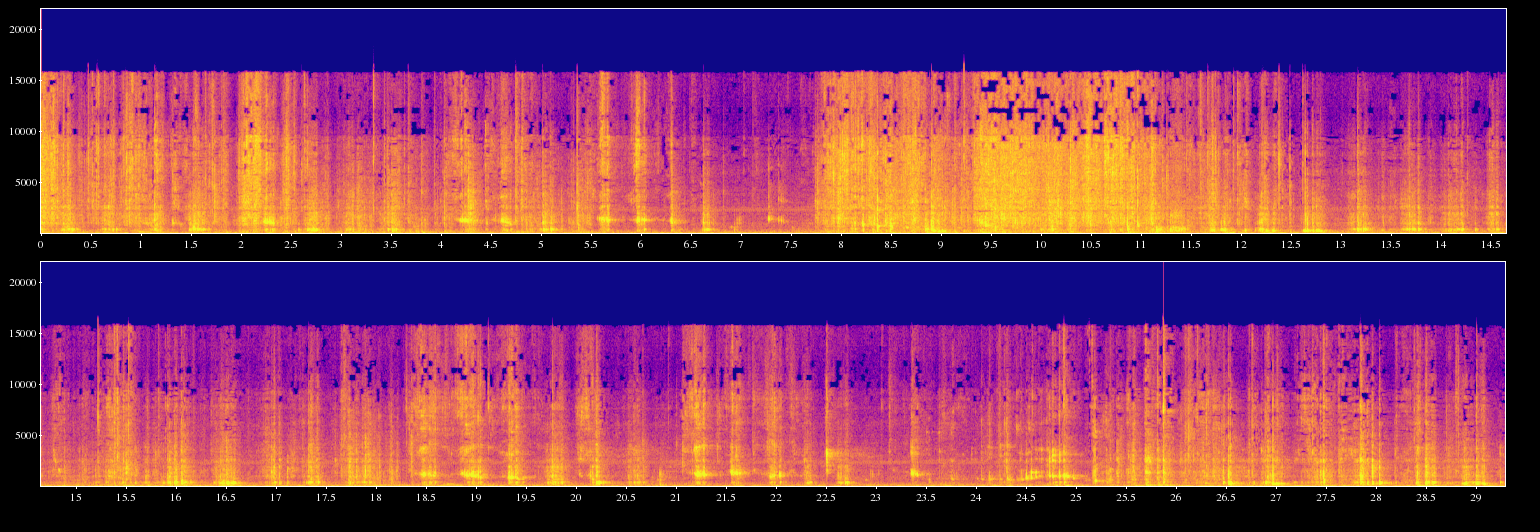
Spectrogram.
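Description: Hard clear ice being crunched between the teeth close to the microphone: a run of sharp cracks and crunches, with a stretch of denser steady crackling from about eight to eleven seconds in.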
